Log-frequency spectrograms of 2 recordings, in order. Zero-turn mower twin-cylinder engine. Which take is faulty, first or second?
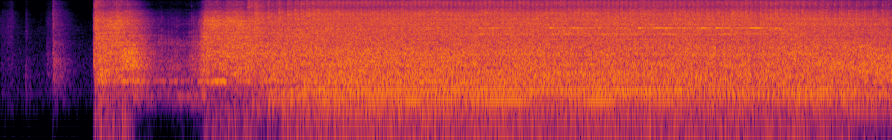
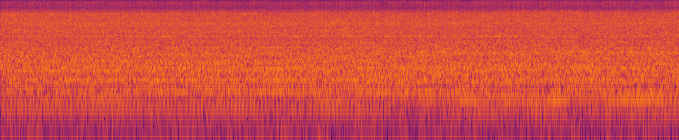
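first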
